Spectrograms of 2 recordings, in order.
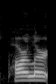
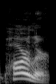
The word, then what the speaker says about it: Parler: That could possibly change with Parler, because Parler is gaining a bunch of media attention and a ton of new momentum.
